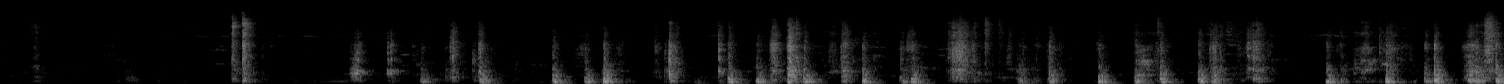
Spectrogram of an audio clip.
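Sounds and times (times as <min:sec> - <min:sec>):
knocks and bangs on household things: 0:03.9 - 0:15.0.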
